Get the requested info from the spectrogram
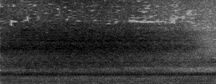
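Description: Near silence: faint room tone with a low, even hiss.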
